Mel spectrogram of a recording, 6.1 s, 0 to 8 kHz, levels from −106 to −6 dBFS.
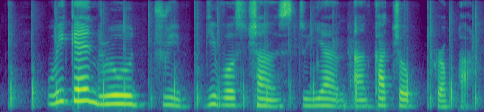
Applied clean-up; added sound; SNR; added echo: none; Run; 17 dB; none.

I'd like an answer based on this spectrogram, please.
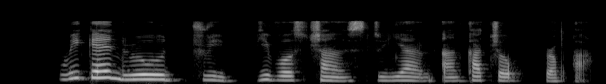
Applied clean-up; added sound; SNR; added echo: neural mask model DeepFilterNet 3.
